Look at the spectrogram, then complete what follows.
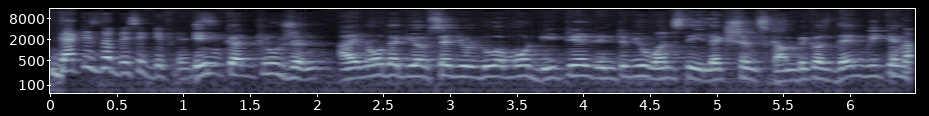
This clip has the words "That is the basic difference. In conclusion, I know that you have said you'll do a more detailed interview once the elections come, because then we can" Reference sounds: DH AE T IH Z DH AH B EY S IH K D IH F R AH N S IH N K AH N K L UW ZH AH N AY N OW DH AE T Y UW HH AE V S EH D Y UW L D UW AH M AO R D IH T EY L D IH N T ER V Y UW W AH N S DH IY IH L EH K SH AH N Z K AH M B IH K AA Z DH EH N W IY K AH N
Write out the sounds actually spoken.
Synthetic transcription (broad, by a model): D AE T IH Z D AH B EY S IH K D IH F R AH N IH N K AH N K L UW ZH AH N AY N OW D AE T Y UW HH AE V S EH D Y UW L D UW AH M AO R D IH T EY L D IH N T ER V Y UW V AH N S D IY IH L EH K SH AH N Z K AH M B IH K AA Z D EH N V IY K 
